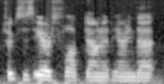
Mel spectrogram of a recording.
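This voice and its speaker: A man's voice: medium pitch, fairly even intonation, normal speed, clean tone. A man reading fan fiction aloud as an amateur narrator, sometimes stumbling and rereading phrases.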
